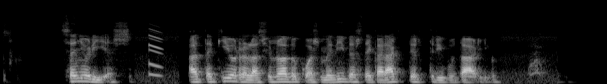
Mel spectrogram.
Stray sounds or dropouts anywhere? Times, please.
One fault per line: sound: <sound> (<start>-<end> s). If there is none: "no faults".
sound: chirp (1.5-1.6 s)
sound: bark (5.3-5.6 s)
